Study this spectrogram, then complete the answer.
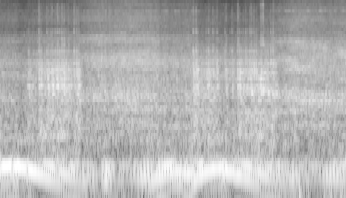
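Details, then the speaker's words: Honda Civic Type R exhaust: low droning exhaust with an uneven tinny buzz at a few beats per second, from the heat shield above the mid resonator having dropped down, a common fault on these. "that is because where my mid resonator is there's a heat shield above it and it's dropped down, which is a common fault on these."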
